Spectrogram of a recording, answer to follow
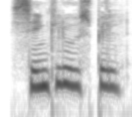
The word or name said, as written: singleudspil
